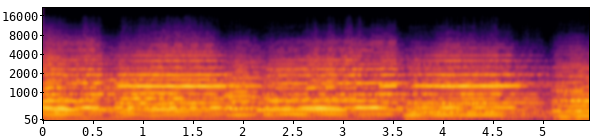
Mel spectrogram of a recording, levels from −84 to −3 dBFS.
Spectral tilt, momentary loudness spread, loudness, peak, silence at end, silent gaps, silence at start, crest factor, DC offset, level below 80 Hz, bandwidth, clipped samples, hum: -5 dB/octave; 5 LU; -14 LUFS; -2 dBFS; 0 s; none; 0 s; 12 dB; under 0.1%; -42 dBFS; 11.5 kHz; under 0.1%; none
